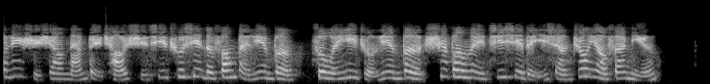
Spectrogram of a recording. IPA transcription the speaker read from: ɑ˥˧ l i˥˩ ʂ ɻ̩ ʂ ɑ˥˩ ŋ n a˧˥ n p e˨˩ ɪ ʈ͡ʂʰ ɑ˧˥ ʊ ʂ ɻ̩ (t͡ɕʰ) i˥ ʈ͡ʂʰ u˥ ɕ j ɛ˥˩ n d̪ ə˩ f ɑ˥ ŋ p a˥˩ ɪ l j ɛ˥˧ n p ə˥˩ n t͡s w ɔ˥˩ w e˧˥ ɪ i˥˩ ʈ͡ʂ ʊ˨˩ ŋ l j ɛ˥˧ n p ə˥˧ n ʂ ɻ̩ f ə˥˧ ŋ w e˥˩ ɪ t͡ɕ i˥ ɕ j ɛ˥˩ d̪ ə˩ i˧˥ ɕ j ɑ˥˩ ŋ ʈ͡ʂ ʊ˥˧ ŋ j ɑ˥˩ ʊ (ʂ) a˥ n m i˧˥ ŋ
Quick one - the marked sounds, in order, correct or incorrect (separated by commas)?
correct, incorrect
